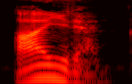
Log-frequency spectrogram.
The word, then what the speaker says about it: 愛人: それは田中豊先生のアイレン。田中は漢字で、豊はカタカナ、アイレンは愛人と書いてアイレンと読みます。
